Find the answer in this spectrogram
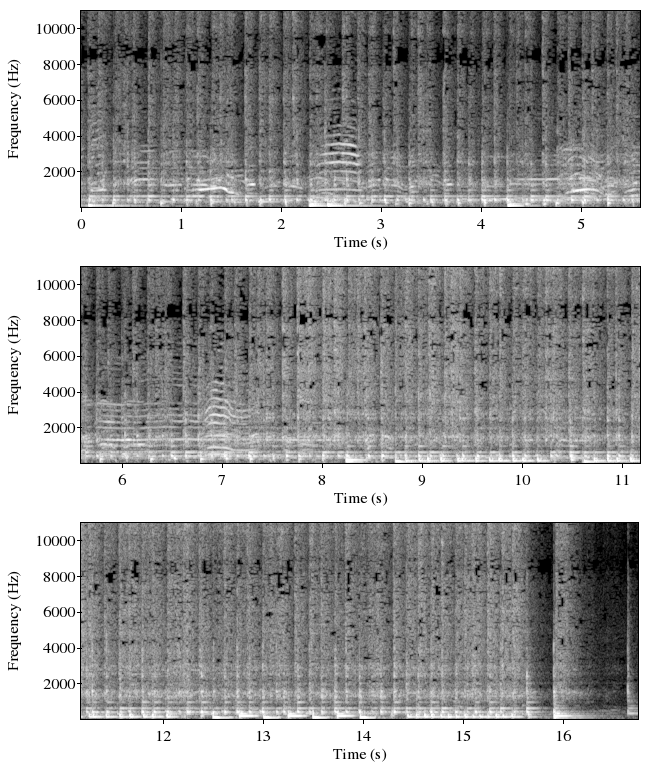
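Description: Live African hand-drum ensemble playing a fast dance rhythm, with rattles and sharp wood-block-like clicks, and high gliding calls over it in the first half. The music stops abruptly just before the end.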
